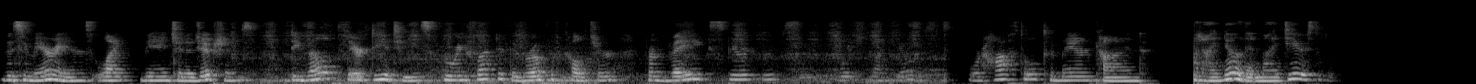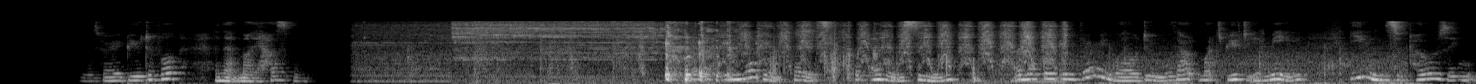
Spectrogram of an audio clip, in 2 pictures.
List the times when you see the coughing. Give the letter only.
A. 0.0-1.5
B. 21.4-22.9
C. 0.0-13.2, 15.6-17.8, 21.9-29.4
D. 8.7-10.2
B.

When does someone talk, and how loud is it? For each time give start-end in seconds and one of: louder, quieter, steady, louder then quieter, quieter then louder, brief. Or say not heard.
0.0-13.2 quieter then louder
15.6-17.8 brief
21.9-29.4 steady.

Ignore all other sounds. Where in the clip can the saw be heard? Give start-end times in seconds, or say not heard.
2.3-9.5, 18.2-25.4.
